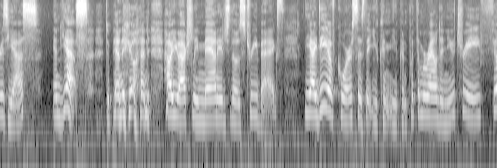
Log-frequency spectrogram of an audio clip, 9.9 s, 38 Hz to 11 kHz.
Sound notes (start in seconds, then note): 2.4 chuckles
